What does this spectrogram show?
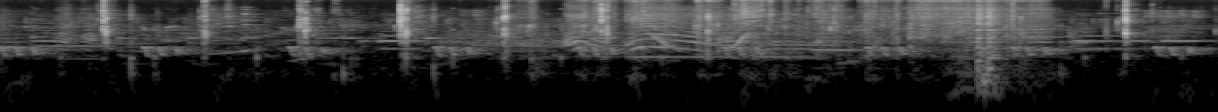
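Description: Cooked crab being crunched and chewed, with sharp cracking clicks of shell throughout, over light background music.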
